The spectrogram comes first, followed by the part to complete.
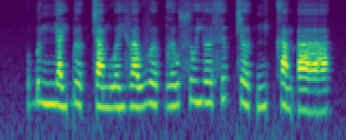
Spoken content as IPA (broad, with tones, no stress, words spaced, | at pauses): ɓə˧ŋɲa˨˩˦jɓəː˨˩k̚ ca˨˩m wə˨˩jva˨˩˦wvəː˨˩p̚ɣə˧˥w su˧ jəː˧sɨ˦˥p̚cəː˨˩k̚ ɲə˦˥k̚xa˨˩˨mʔaː˨˩˨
